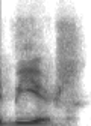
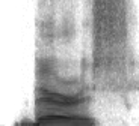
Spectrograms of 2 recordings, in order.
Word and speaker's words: bears: grades you must not feed the beers bears excuse me you must not feed the bears bears yeah because if you say beers it's like um it is like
